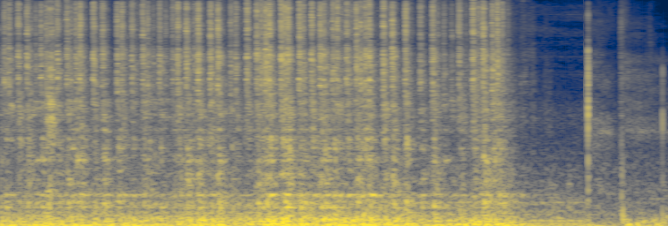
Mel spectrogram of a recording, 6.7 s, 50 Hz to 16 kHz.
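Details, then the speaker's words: 334 small-block Chevy V8 after break-in and oil change: strong, even running with quick throttle blips, no knocks or ticks; still needs a little tuning. "still got a little bit of tuning to do but she sounds good doesn't she"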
